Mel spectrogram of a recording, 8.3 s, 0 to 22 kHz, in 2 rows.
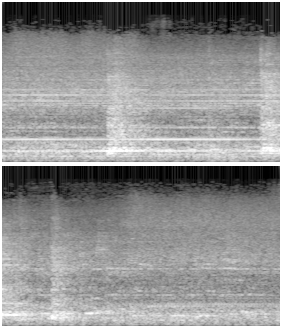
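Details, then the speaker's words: Renault Logan at 25,000 km with a strong front suspension knock: three heavy clunks about a second apart as the arm is levered up and down. The front ball joints have excessive play, and the tie rod ends are also worn. "стук стильно идет пробег машине 25000 настучит шаровой качается влево-вправо шарик"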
